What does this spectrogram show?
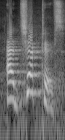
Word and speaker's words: adjectives: The actual pronunciation of this word is adjectives. D is silent in this word. So we will pronounce it adjectives, not adjectives.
